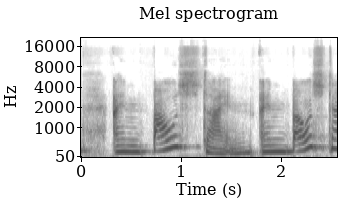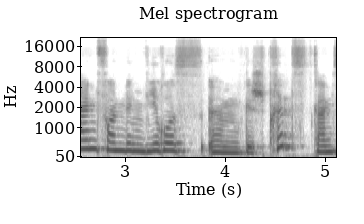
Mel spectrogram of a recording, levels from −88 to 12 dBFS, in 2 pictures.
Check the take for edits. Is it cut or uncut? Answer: uncut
